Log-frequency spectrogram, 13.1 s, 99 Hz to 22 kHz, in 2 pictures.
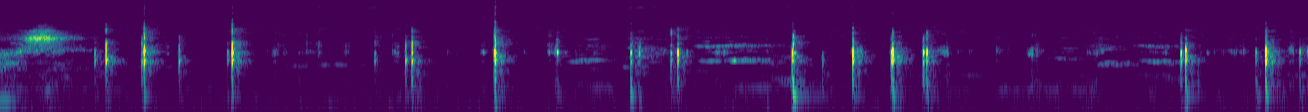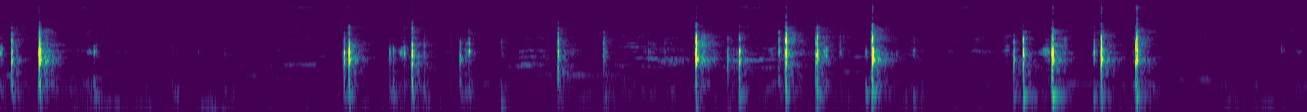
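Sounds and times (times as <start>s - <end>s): plastic fidget clicks and pops: 0.4s - 4.8s, 5.9s - 7.1s, 8.2s - 12.4s.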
